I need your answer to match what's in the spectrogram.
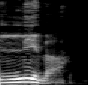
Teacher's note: Par contre, notre fiston qui a 4 ans maintenant, il a encore des difficultés à produire ce son-là et en fait, il fait un peu comme les Asiatiques, il change son R pour un L, donc il dit liba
